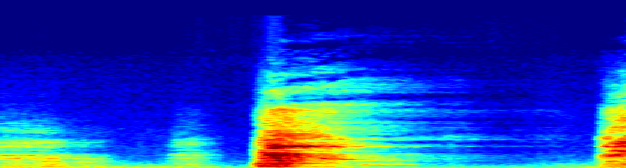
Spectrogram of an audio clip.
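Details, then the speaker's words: Respiratory therapist demonstrating a huff cough (forced expiration technique) for clearing phlegm: a deep breath in and held, then a strong, open-throated, breathy "ha" out without cough closure. "and then on the way out I want you to try to say the word hot without the T so it's a ha sound so it sounds like this"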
